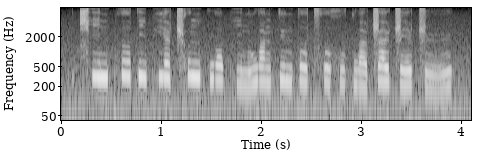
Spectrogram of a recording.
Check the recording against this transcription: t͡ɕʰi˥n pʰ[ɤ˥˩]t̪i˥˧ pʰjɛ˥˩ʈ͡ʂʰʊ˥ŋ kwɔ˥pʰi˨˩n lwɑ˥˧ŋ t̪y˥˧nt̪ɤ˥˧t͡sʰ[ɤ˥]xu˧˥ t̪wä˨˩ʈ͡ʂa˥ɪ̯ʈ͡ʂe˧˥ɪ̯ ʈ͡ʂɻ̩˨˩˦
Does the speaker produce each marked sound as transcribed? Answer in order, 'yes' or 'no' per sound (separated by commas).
no, no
